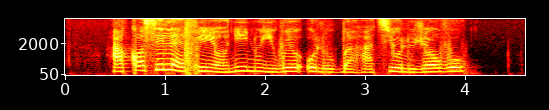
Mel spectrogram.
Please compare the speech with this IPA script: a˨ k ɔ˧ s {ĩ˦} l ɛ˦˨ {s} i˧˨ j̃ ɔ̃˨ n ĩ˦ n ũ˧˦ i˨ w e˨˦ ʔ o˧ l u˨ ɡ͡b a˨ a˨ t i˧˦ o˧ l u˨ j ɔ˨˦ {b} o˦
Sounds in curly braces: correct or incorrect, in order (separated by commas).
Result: incorrect, incorrect, incorrect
